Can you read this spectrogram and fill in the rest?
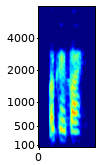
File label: Phone Okay Bye, Female, Telephone Voice; VoiceBox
